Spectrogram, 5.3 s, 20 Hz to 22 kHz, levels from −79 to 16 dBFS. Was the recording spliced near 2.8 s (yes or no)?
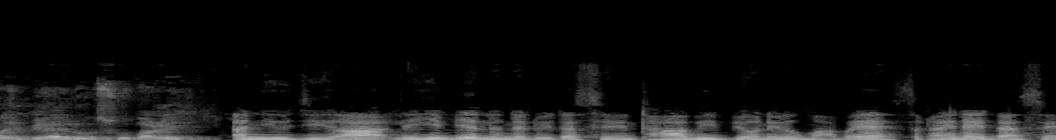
no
